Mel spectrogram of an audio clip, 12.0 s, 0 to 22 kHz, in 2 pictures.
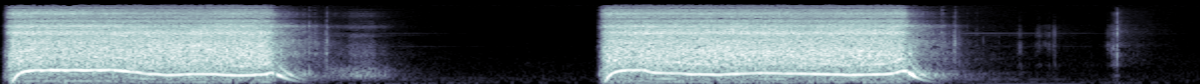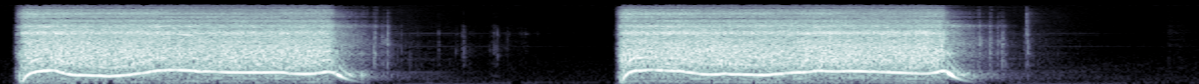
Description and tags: Straight die grinder - Atlas Copco g2412 - Grind 4
Atlas Copco g2412 straight die grinder grinding steel four times.
crafts, pneumatic-tools, 80bpm, motor, pneumatic, tools, work, 4bar, grind, straight-die-grinder, atlas-copco, metalwork, air-pressure, labor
